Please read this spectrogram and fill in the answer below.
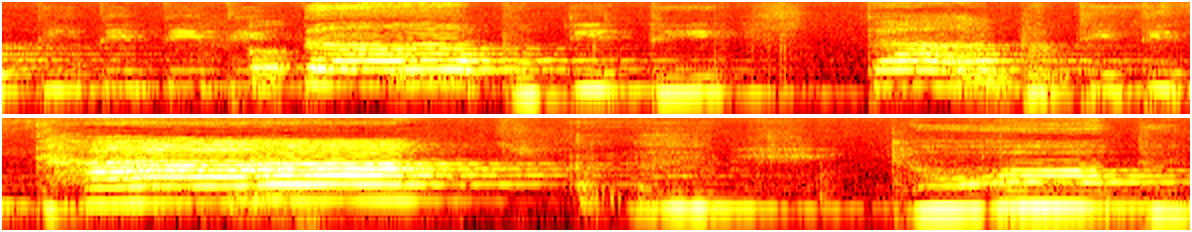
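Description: A young boy singing opera into a handheld microphone, in several phrases with short breaths between them; the longest note, held for over a second, comes about five seconds in.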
